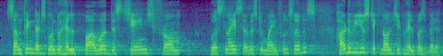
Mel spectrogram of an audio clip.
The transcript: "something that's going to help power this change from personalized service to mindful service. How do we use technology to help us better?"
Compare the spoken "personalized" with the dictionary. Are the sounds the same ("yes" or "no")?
no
